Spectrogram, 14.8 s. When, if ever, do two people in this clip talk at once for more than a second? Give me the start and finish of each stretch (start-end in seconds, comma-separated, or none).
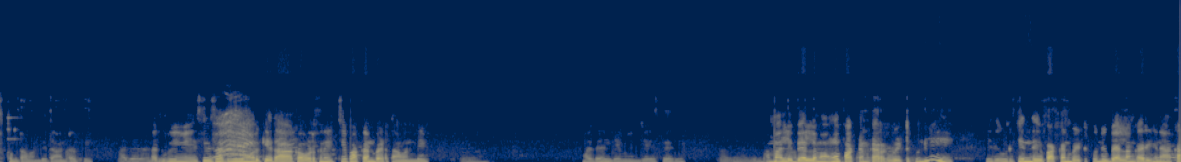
9.7-11.5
